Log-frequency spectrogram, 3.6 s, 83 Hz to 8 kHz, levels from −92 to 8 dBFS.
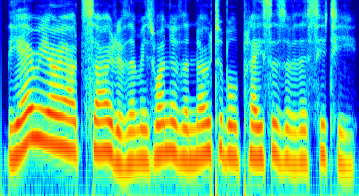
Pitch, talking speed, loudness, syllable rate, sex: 215 Hz, 235 wpm, -15 LUFS, 6.5 syllables/s, female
